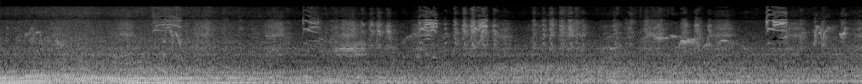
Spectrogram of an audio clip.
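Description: Small songbirds chirping in short, scattered high calls. A low, steady hum underneath fades away over the first couple of seconds.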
